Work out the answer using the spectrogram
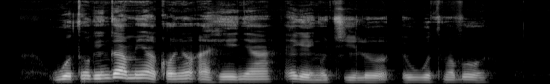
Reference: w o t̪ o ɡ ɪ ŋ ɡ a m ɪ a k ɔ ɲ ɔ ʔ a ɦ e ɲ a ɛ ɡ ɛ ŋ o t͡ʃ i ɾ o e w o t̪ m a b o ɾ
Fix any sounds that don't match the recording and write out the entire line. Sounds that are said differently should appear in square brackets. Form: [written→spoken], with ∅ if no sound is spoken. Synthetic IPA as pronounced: w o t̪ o ɡ ɪ ŋ ɡ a m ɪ a k ɔ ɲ ɔ ʔ a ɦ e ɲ a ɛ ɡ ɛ ŋ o t͡ʃ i [ɾ→l] o e w o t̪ m a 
